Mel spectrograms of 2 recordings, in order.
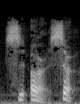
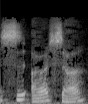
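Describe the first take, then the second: First: The pitch falls sharply from high to low. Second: The pitch rises from middle to high. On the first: "四声" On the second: "二声"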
